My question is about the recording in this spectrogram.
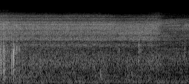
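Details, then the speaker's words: Bicycle inner tube: steady high airy hiss, gauge needle dropping, deflating very fast; tube leaking, probably no longer good. "Je sais pas si vous entendez le bruit, mais vite comme ça, je pense que le tailleur il est plus bon. Ça, c'est. Quand ça fait ça, c'est assez rapide."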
